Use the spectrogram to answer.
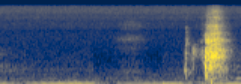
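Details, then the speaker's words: Allergy attack after waking from a nap, with several days of frequent sneezing: a quick intake of breath, then one forceful sneeze over a quiet room hum. "I've been sneezing so much over the past few days that I just didn't want to use paper towels anymore. Oh, and it just won't fucking stop."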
